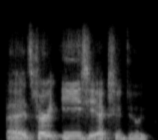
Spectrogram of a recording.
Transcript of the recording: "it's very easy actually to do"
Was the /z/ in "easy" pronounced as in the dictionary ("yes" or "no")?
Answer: yes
